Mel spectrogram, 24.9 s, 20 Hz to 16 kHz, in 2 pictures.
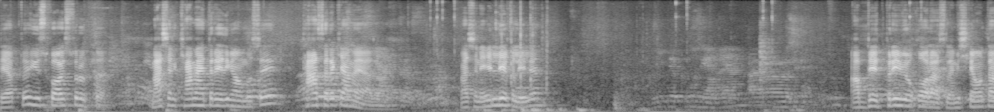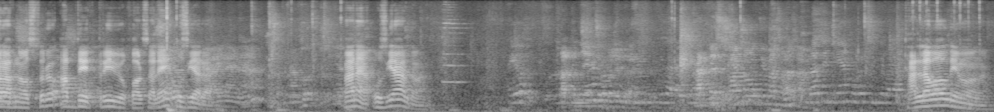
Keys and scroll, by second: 6.1 5, 6.5 Return.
